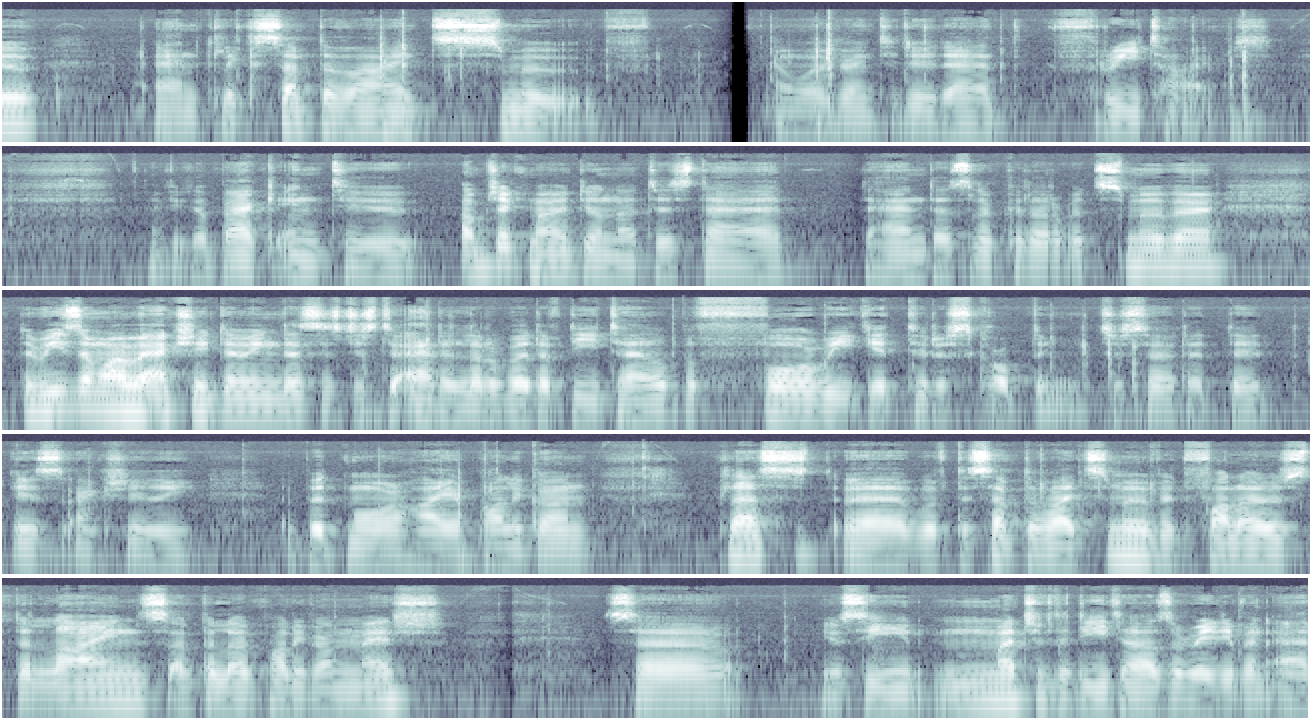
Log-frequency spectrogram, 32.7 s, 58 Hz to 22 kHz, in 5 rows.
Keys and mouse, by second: 1.3-3.0 drag, 1.9 w, 4.1 w, 6.1 click, 6.2 Tab, 12.6-16.4 middle drag, 16.4-17.6 drag, 17.8 click, 18.7 Tab, 21.9 Tab, 22.0 Tab, 28.6-30.0 middle drag, 30.0-31.2 drag, 31.5-31.9 drag, 31.9 middle click.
